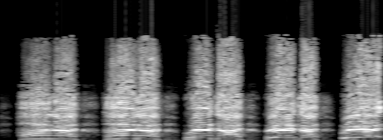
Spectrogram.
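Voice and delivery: high, loud panicked wail; panicked shrieking. Retold or imitated. Driving the mountain road, shrieking in panic at wife. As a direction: scream it like the car is going over. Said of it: "and I'm just".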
